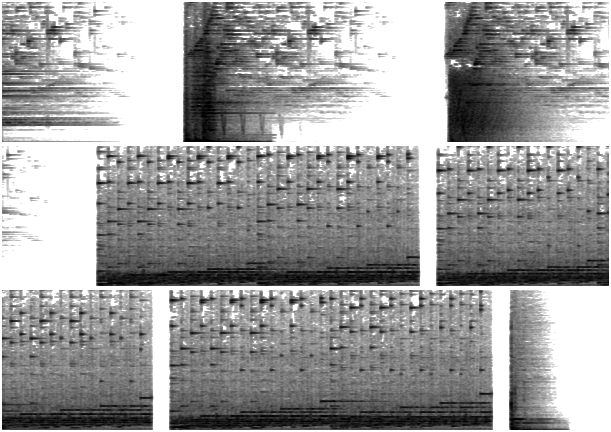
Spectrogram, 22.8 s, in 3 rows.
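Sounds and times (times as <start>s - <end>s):
base game sound: 2.3s - 3.4s, 8.8s - 22.3s.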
